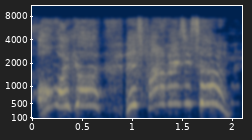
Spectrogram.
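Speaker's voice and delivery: very high, fast fanboy squeal; excited squeal. Retold or imitated. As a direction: gush in high-pitched delight. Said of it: "They were going like".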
